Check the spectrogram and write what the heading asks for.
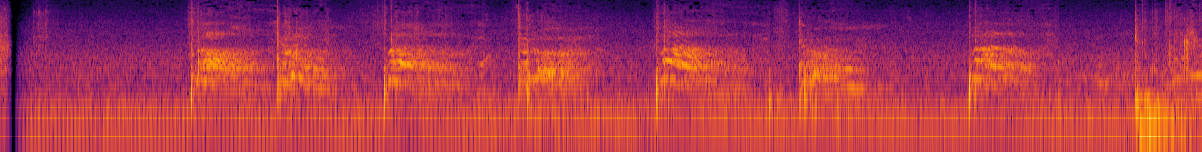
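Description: Tennis rally on a grass court: eight sharp racket strikes on the ball, roughly one every second to second and a half, each followed by the hitting player's loud grunt.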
